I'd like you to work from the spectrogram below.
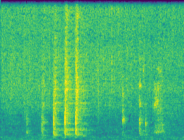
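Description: Ghee mutton fry sizzles in a hot pan while a spoon stirs and scrapes it, with clustered metallic clinks and scrapes over a steady frying hiss.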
